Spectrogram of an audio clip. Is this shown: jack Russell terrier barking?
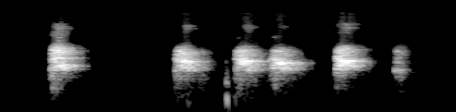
yes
